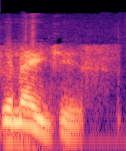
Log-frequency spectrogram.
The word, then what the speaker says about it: Benaiges: Bueno, en catalán es Benaiges.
